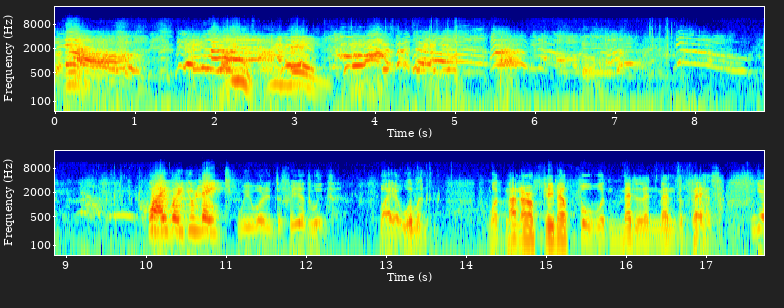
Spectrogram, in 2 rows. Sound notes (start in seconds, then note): 3.9 mother and daughter screaming; 6.6 Rothrar sighs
